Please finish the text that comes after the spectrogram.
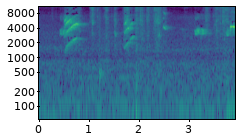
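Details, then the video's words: Domestic canaries in cages, with breeding pairs due to be split up, give quick high whistles that swoop downward, then a short steady tone, amid light clicks and wing rustling. "Meus canários cantando a todo vapor"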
